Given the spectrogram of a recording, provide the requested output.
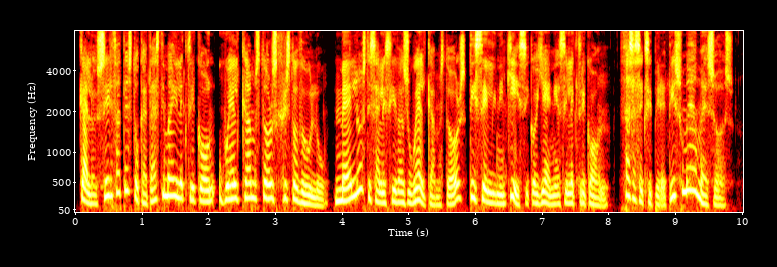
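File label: Greek IVR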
